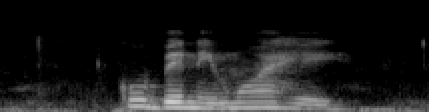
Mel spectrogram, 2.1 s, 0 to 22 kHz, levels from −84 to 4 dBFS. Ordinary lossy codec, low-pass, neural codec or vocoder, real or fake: none; 7.2 kHz; codec, 24 kHz, 0.9 kbps, WavTokenizer, medium speech release version 2; fake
